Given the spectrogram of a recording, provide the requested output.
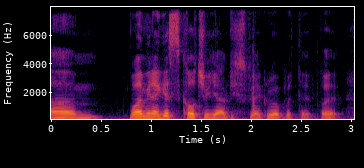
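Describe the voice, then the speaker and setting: A man's dark, mellow voice, fairly low in pitch, at a fairly quick pace. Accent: Spanish. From Southern California (Orange County) and Texas. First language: Spanish. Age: 30s. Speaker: PhD student and lecturer in Chicano studies. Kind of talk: interview. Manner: hesitant, with many fillers.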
